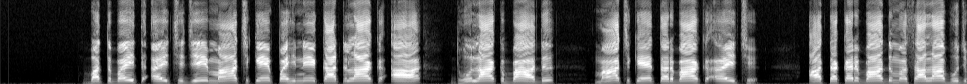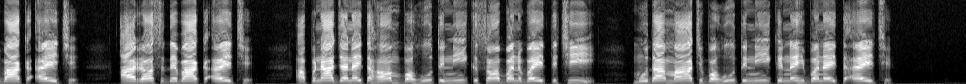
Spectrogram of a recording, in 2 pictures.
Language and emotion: Maithili, neutral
